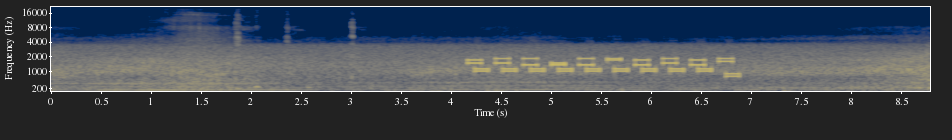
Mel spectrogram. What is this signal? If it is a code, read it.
Multi-frequency trunk signalling (R2, with the far end's replies), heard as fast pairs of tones, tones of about 140 ms, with phone line noise and street noise. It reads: 5871704849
